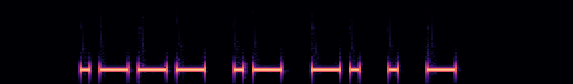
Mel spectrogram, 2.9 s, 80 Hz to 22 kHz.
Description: Morse code, heard as a keyed tone, about 25 wpm, 700 Hz. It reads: JANET
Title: USA Common Names - 25wpm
